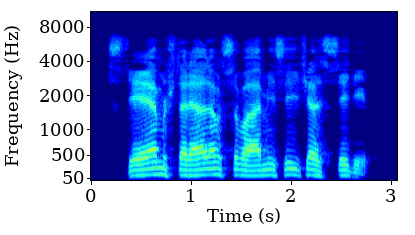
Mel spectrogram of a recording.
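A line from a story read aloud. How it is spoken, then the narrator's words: Wry grunt. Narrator (Russian): хмыкнул дядя Ваня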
